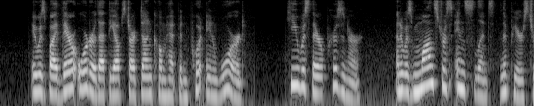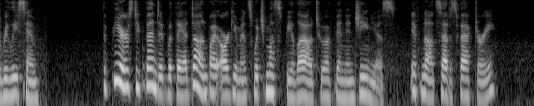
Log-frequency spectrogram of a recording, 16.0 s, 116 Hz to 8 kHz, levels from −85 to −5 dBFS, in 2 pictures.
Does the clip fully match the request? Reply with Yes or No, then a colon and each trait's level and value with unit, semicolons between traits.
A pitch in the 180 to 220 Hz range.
Yes: medium, 185 Hz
